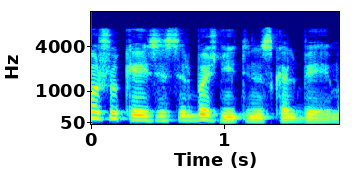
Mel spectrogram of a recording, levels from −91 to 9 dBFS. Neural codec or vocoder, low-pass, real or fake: none; 7.2 kHz; real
